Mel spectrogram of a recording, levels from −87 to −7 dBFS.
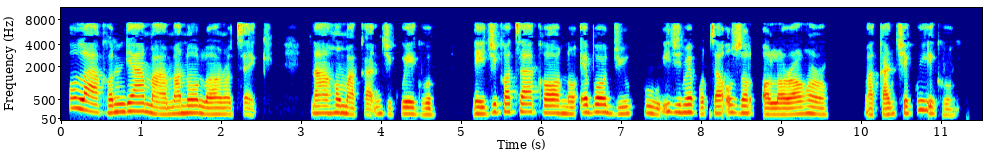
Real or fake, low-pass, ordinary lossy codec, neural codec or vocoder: fake; 7.2 kHz; MP3, 48 kbps; codec, 16 kHz, 8 kbps, FunCodec, trained on LibriTTS, 25 frames a second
